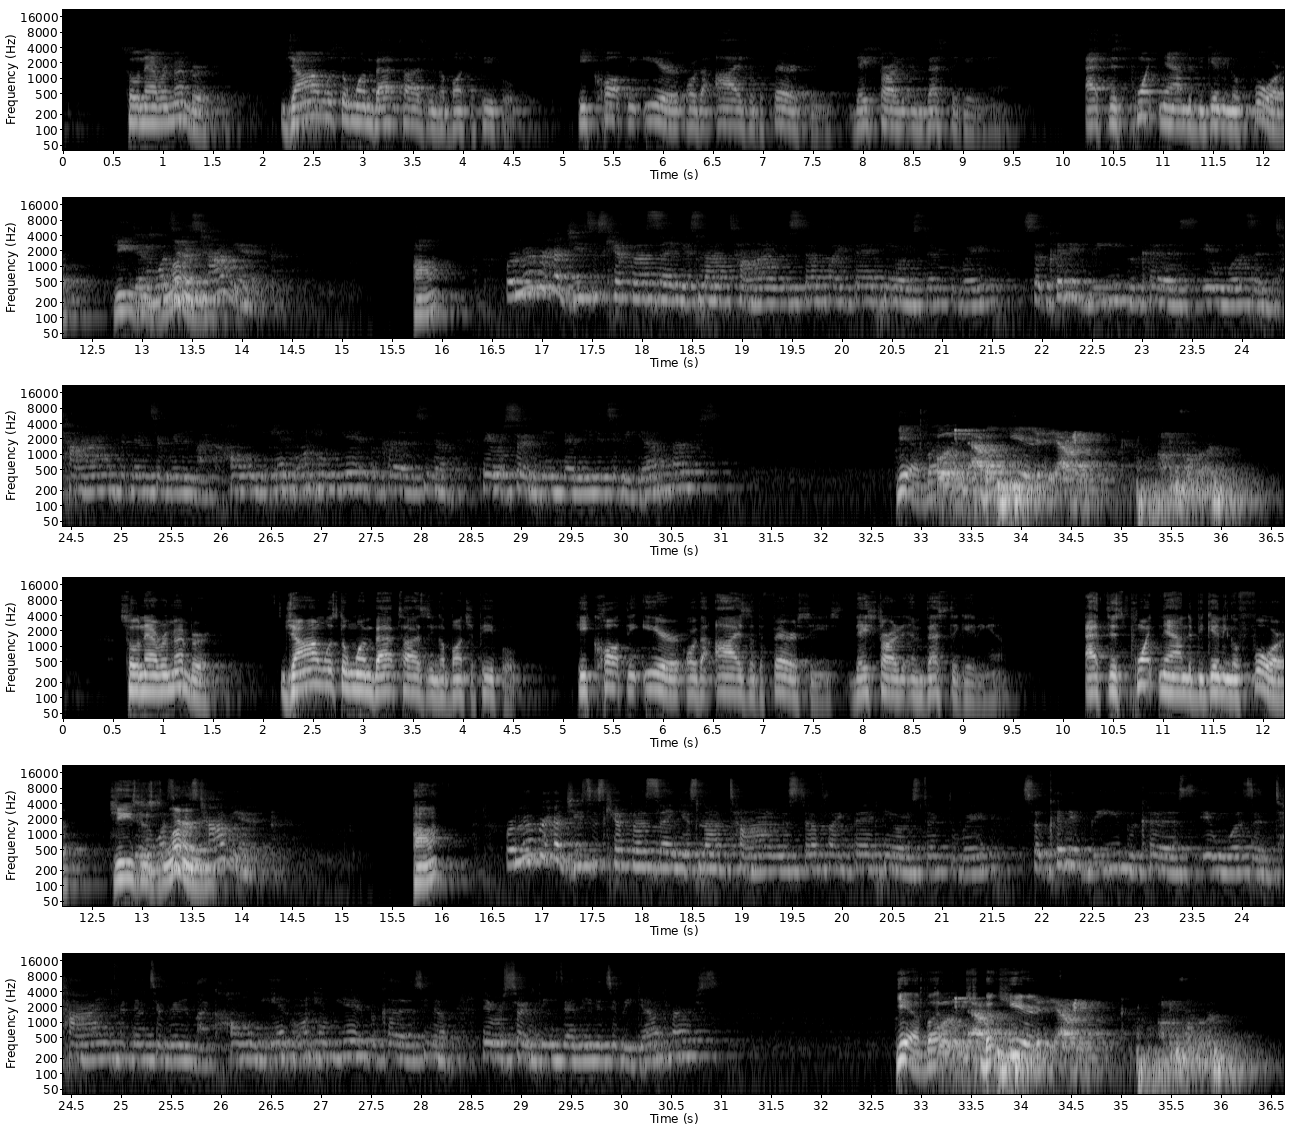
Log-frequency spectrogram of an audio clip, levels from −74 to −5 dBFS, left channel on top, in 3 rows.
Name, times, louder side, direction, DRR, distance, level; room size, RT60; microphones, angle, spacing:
voice 1, 0.6-1.5 2.2-4.5 5.1-9.4 10.2-12.3 12.7-13.7 15.7-16.0 32.7-33.2 33.6-34.2, right 7 dB, 80° right, 15 dB, 0.3 m, -30 dB
voice 2, 12.9-14.4 16.6-21.4 21.8-30.9, right 1 dB, 35° right, 0 dB, 1.9 m, -38 dB
voice 3, 33.1-33.8 34.1-34.7 35.1-36.0, equal, 5° left, -4 dB, 3.0 m, -30 dB
10.5 x 6.3 x 8.6 m, 1.1 s
head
